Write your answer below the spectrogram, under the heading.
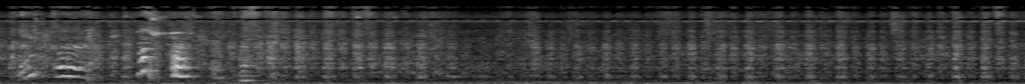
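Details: Rottweiler puppies in a kennel give two short, rising whines, then settle into soft, steady panting: Rottweiler.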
